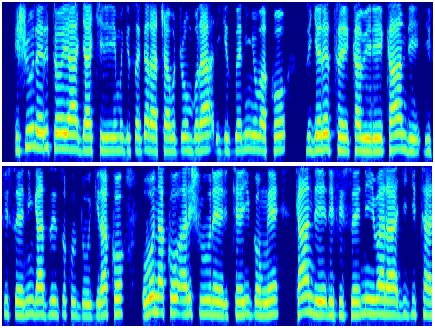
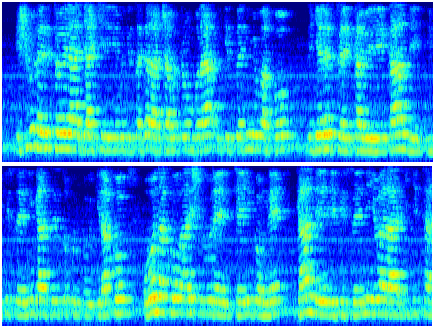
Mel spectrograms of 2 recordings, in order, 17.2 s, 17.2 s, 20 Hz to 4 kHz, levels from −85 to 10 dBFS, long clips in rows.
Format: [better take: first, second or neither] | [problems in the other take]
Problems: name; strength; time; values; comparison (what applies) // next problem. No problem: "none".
first | background sound (Engine); 18 dB below the speech // room echo; dies away in 0.5 s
